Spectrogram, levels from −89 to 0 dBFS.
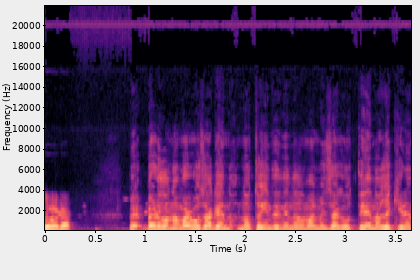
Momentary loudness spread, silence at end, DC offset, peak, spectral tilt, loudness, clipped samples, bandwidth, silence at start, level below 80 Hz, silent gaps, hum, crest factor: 5 LU; 0 s; under 0.1%; -2 dBFS; -6 dB/octave; -18 LUFS; under 0.1%; over 20 kHz; 0 s; -52 dBFS; none; none; 14 dB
